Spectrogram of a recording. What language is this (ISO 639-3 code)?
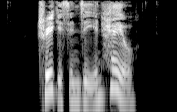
cor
